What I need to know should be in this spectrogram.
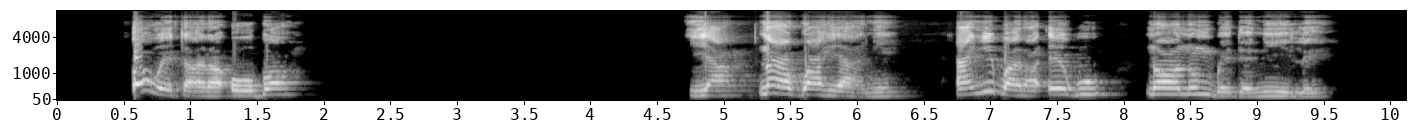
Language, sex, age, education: Igbo, male, 15-29, tertiary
